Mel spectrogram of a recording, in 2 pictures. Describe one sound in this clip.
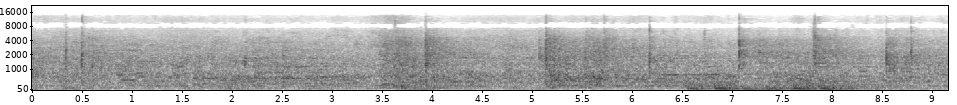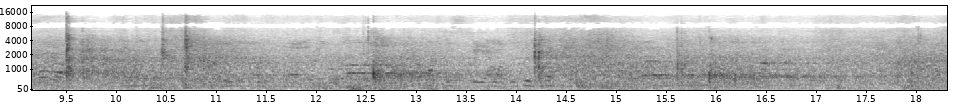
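A crowd of spectators murmurs in a large echoing rink.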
